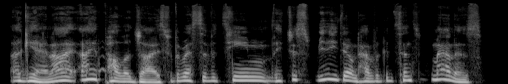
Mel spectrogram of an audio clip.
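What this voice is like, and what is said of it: Put-on English accent. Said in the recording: “Your accent sounded familiar. I personally can't do an English accent consistently”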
